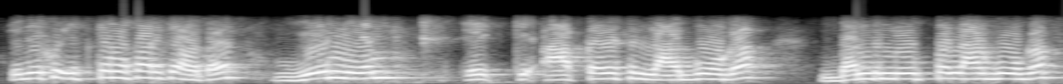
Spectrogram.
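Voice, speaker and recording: A man with a high voice teaching an exam revision lesson in physics. He walks through each step and keeps asking the class questions he answers himself. The sound is thin and tinny, like a phone line. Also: steady tone, a little fast. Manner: explains step by step, poses rhetorical questions to students. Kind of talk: exam revision lecture at a board.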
